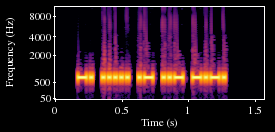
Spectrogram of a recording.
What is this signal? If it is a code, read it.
Morse code, heard as a keyed tone, about 51 wpm, 700 Hz. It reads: N5AUC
